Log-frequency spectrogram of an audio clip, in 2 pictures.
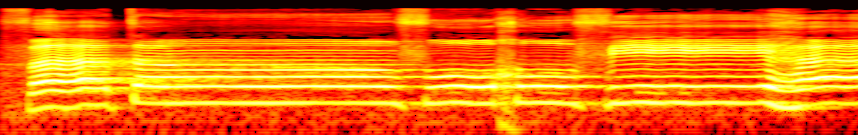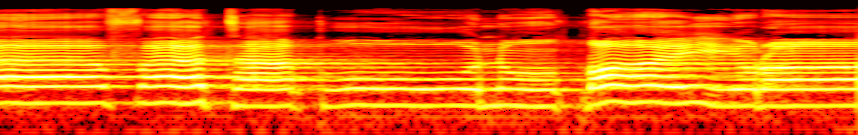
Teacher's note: Membacanya siap-siap dengung, panjang tambah satu ketuk. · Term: ikhfa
